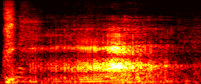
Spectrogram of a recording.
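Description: A drawn-out, growling vocal roar that swells to its peak about a second in and then fades away.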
